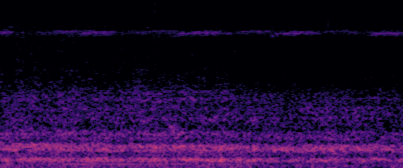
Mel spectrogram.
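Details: Bees swarm over ora-pro-nobis in bloom, feeding; their dense humming drone stays constant and full for the whole moment, with a thin high whine faintly above.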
